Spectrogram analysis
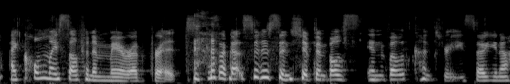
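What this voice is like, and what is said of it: American accent with English influence. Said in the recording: “a little English accent now within your American accent”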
